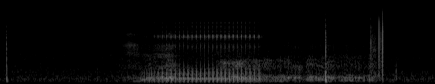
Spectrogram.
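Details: Two tired English bulldogs sleeping: a single rattling, fluttering snore on a breath in, then quiet room noise with a couple of small clicks.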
